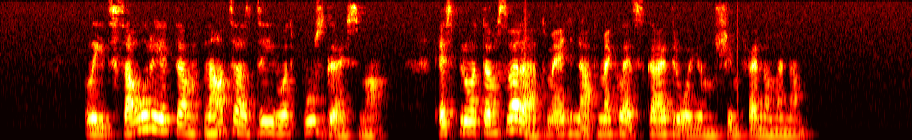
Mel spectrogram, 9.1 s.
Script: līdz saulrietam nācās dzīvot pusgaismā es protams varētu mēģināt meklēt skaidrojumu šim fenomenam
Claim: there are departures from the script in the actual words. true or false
false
